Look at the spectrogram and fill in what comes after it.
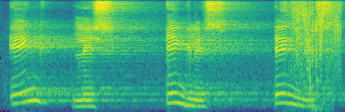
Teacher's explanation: ইং অর্থাৎ আমরা যেখানে প্রনান্সিয়েশন করে থাকে হচ্ছে ইং সেখানে তারা প্রনান্সিয়েশন করে থাকে হচ্ছে ইংই। অর্থাৎ ইং শব্দের শেষে হালকা একটি গ সাউন্ড এখানে যুক্ত করে দিয়ে প্রনান্সিয়েশন করে থাকে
